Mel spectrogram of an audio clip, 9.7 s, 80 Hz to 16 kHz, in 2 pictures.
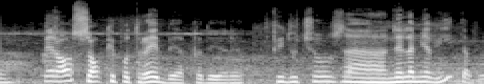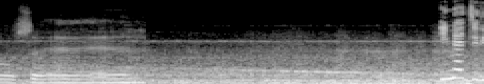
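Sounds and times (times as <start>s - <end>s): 
speech: 0.0s - 6.4s, 9.2s - 9.6s
metro train rumbling through a busy Milan subway station: 0.0s - 9.6s.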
